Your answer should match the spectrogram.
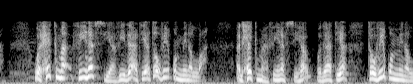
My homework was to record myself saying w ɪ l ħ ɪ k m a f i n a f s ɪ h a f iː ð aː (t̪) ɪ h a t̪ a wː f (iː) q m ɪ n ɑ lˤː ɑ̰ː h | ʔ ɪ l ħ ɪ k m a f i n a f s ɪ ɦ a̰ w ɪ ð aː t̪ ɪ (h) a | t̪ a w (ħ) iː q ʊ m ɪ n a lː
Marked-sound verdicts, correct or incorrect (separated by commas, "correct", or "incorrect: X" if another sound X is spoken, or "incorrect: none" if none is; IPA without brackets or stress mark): correct, correct, correct, incorrect: f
